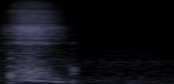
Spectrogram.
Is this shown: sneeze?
yes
